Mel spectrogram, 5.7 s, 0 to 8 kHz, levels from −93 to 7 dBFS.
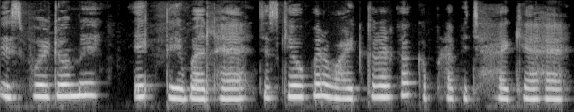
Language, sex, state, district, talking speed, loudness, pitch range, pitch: Hindi, female, Jharkhand, Palamu, 155 wpm, -15 LUFS, 245-295 Hz, 275 Hz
